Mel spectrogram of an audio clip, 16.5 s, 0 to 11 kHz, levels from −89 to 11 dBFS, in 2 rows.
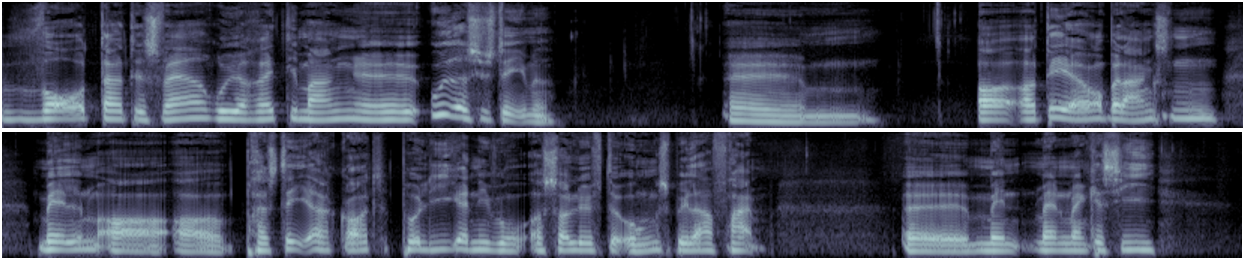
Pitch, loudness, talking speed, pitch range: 155 Hz, -21 LUFS, 130 wpm, 140-165 Hz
